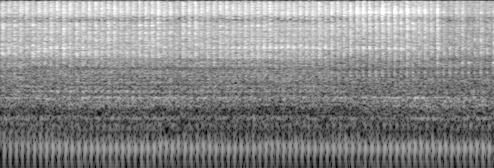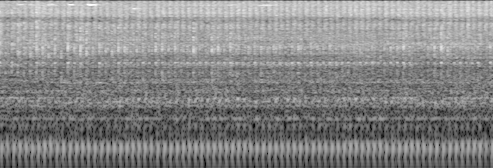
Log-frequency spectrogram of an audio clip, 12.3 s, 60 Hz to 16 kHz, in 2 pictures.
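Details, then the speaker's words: Suzuki Gixxer 155cc single idling with steady rapid ticking, about three per second, over heavy low thump; engine noise, owner neglected oil; suspected timing chain, loose valves or worn piston/rings, unconfirmed before teardown. "Mir, aquí tengo una Suzuki Jixer, el cual tiene un ruido en el motor."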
